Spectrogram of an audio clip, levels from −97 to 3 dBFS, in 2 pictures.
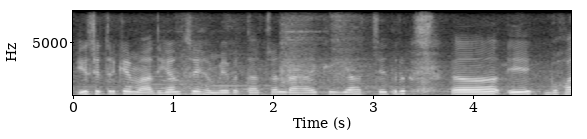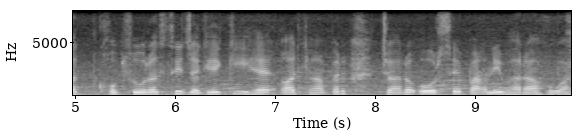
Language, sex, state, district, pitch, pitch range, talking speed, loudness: Hindi, female, Bihar, Madhepura, 195 Hz, 180-210 Hz, 185 wpm, -14 LUFS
